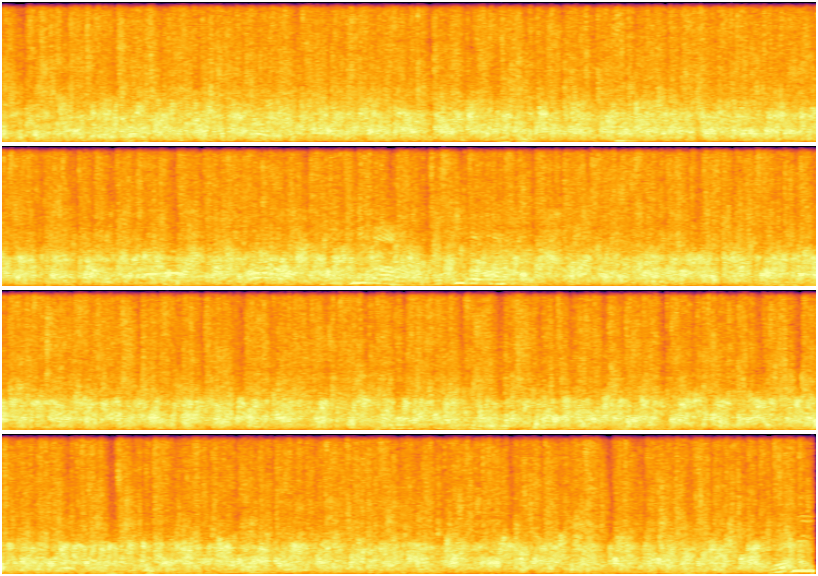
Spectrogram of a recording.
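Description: Audience applauding steadily and without a break, with a few voices heard through the clapping.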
